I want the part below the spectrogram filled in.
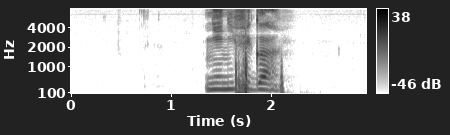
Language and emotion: Russian, neutral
